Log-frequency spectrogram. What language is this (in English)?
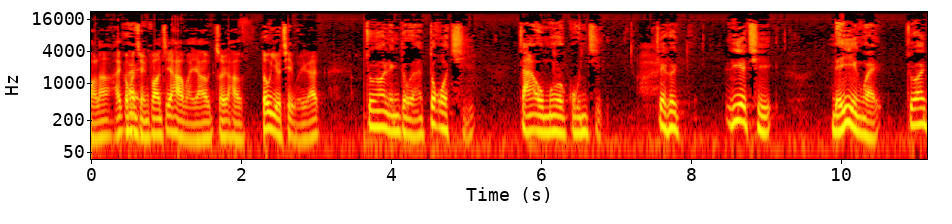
Chinese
